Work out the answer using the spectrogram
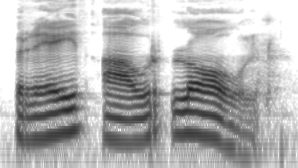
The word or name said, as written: Breiðárlón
